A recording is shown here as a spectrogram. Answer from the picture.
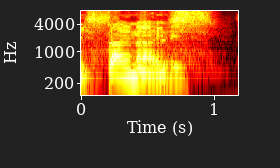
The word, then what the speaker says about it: Sinise: Gary G- Gary Sinise.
